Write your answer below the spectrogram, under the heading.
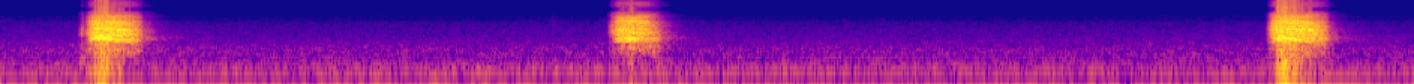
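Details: A whitetail doe on a Florida trail blows at a bobcat coming down the path, warning other deer. A trail camera picks up three sharp, rough, air-forced snorts spaced about three to four seconds apart, with near silence between them.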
